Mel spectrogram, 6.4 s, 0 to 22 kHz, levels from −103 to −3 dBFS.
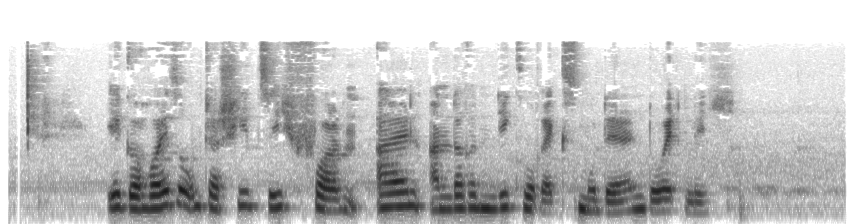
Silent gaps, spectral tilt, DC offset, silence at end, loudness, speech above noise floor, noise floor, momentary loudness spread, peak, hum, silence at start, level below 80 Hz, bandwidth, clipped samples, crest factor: none; -6 dB/octave; under 0.1%; 0.95 s; -24 LUFS; 33 dB; -57 dBFS; 9 LU; -6 dBFS; none; 0.2 s; -76 dBFS; 11.5 kHz; under 0.1%; 18 dB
